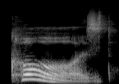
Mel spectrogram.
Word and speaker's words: caused: Well, I hope now that I have said that it's pronounced with a long O, you would have said caused.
